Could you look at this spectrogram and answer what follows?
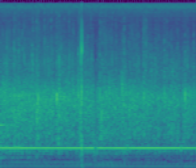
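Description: Steady applause from a church congregation during an Apostle's sermon on the Holy Spirit, sustained and even throughout, with a faint tonal hum running underneath.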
